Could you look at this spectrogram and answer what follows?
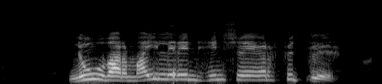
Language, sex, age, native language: Icelandic, male, 14, Icelandic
